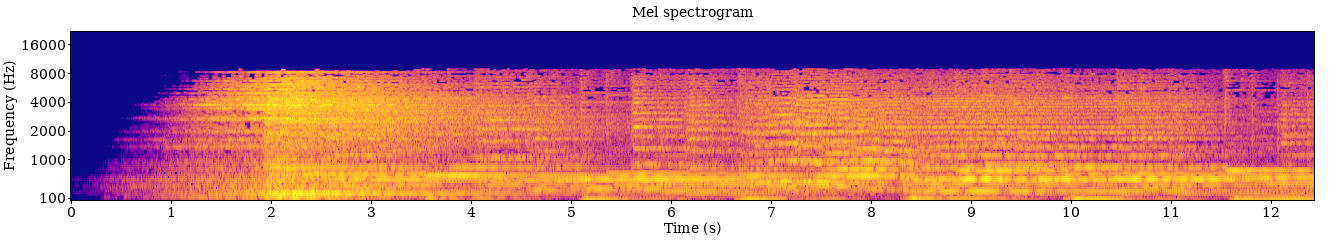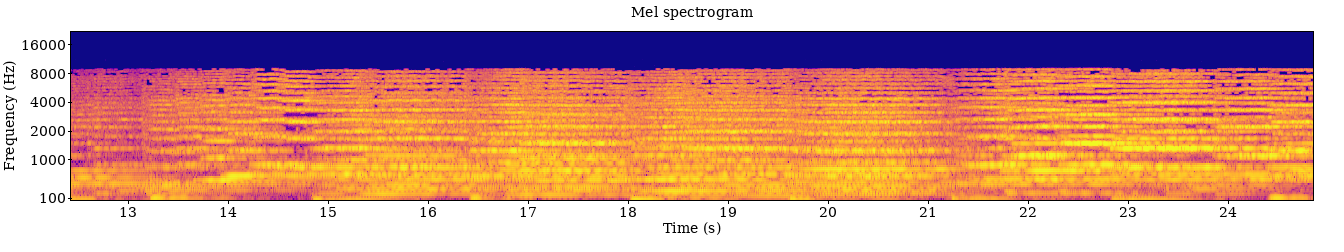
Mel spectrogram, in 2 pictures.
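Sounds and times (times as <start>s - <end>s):
waltz music without choir: 1.9s - 24.8s.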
